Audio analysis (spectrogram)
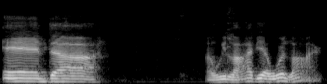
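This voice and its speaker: This is a man from Chad hosting a casual online talk stream, a voice of middling pitch. He talks loosely, breaking off and restarting his sentences as he juggles the setup and greets whoever has joined. His tone stays easygoing and unscripted. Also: steady tone, fairly bright tone. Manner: halting, many restarts while setting up. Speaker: host. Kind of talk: casual livestream interview hosting.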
